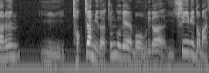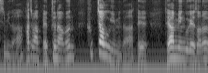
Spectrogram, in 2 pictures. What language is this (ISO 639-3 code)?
kor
